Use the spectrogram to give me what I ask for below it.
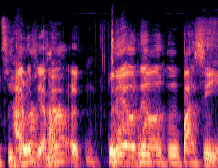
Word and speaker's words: Mpasi: Harus ya, karena Lionel Mpasi. Empasi namanya. Itu emang adanya Lionel Messi. Empasi. Lionel Mpasi. Wah, Bacanya nggak gitu kan bacaan.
